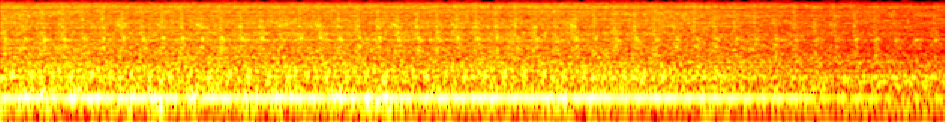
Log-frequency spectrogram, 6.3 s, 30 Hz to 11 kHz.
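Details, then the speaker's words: BMW E34 M50 on Castrol 5W-40, cold start in the morning: steady idle with a light fast tick about four per second that fades as it warms; hydraulic lifter tick, owner considers thinner 0W-20 oil. "конечно чуть чуть огорчило меня эта ситуация стук гидрокомпенсаторов есть чуть-чуть"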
